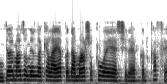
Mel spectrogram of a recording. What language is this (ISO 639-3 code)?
por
